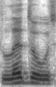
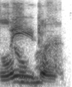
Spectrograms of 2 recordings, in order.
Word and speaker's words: Lidl: It's like the Germans call it Lidl. It is Lidl. Like, it annoys me so much. So I'm like, no, you learn to pronounce it in the native way.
